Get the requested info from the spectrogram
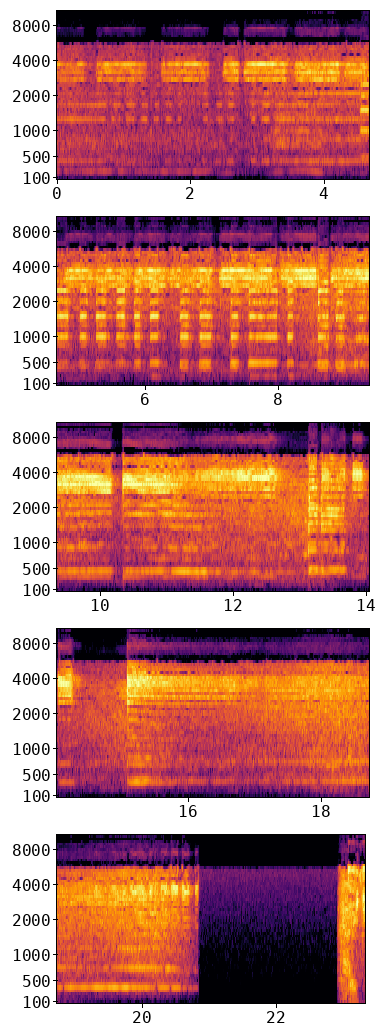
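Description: Several car horns honking at once, some in quick repeated toots and others held for long blasts, over street noise. The sound cuts off abruptly near the end.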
